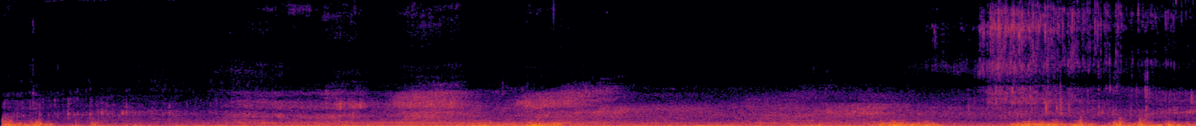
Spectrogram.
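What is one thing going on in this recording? Traffic hums steadily nearby.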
